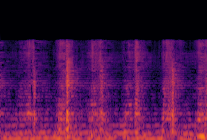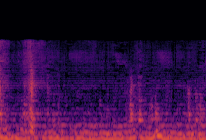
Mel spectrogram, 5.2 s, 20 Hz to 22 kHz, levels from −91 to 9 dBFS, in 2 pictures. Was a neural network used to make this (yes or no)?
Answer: yes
